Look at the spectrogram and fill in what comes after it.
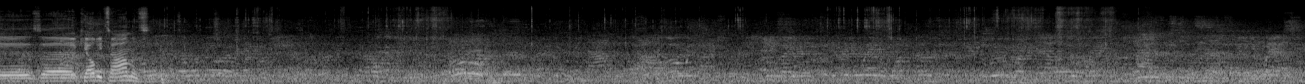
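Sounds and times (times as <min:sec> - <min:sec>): chatter of voices in a hall: 0:00.0 - 0:13.0
trading cards and wrappers rustling: 0:01.3 - 0:11.5.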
